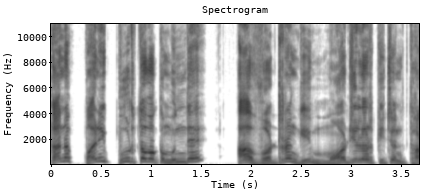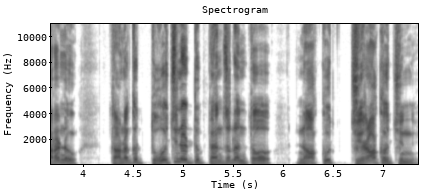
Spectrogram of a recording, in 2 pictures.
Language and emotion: Telugu, angry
